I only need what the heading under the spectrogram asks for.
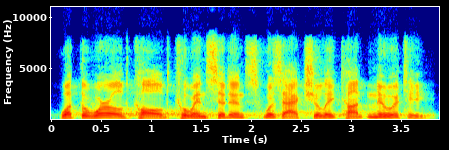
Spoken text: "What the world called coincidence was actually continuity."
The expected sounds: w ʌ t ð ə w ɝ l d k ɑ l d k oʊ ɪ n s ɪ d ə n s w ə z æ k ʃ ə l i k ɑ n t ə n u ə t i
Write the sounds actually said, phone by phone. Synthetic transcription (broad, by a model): w ʌ t ð ə w ɝ l d k ɑ l d k oʊ ɪ n s ɪ d ə n s w ə z æ k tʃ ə l i k ɑ n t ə n u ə t i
